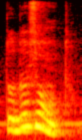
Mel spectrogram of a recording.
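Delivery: ordinary talk, nothing marked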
